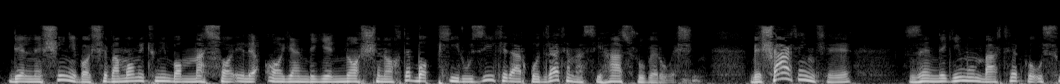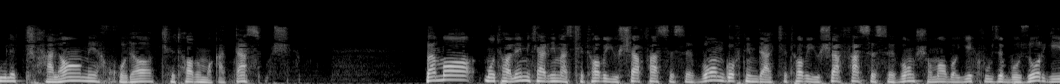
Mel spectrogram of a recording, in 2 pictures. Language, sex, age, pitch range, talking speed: Persian, male, 40-59, 115-150 Hz, 140 wpm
